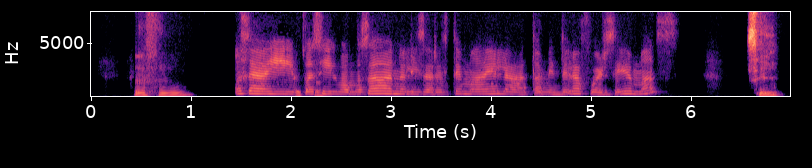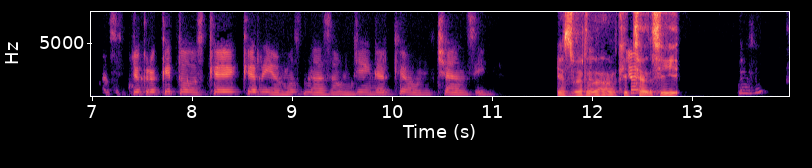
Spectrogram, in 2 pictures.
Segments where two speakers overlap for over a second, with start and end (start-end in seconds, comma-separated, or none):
none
